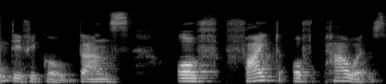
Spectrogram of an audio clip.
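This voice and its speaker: A man speaks with a Portuguese accent. His pitch is fairly high. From Portugal. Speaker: law professor and Jesuit priest. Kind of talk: lecture. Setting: video call. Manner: halting.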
